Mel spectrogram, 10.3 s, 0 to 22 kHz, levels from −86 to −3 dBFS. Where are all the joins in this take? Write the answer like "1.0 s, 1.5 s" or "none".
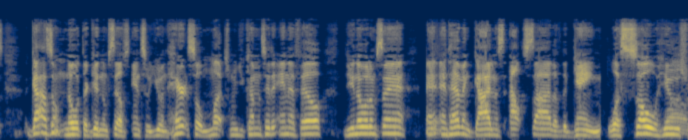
6.7 s, 9.0 s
